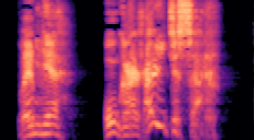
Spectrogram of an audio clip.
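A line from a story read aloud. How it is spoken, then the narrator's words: Very loud bark. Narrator (Russian): рявкнул он так громко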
